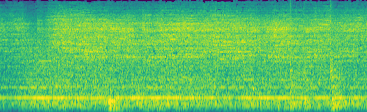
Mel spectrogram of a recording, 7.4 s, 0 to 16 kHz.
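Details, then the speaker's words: Large four-way press brake with 5-inch V die rated 100 tons, run at 550 tons bending 1-inch 17-4 plate: steady hiss with rough creaking building; machine frame cracking under overload, plate not bending at all. "you can hear the creaking try one more time oh yeah The Machine's literally cracking"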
